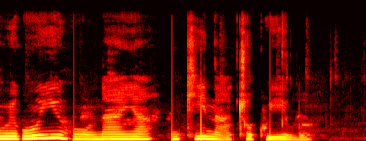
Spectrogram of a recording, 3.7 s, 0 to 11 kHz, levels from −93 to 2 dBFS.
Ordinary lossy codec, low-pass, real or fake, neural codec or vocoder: none; 9.9 kHz; real; none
